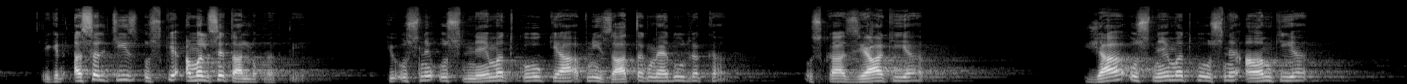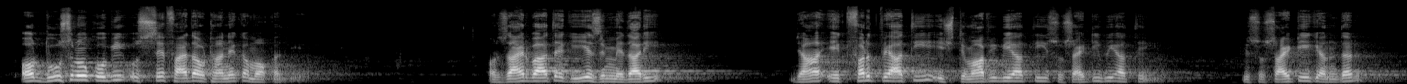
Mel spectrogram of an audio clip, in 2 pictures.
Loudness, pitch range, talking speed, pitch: -18 LUFS, 145-195 Hz, 150 wpm, 165 Hz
